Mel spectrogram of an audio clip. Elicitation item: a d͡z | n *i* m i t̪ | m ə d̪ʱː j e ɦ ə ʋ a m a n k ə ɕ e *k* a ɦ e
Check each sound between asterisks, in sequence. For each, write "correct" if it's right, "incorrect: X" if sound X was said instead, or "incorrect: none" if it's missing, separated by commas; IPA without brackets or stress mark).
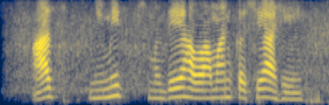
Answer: correct, incorrect: none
